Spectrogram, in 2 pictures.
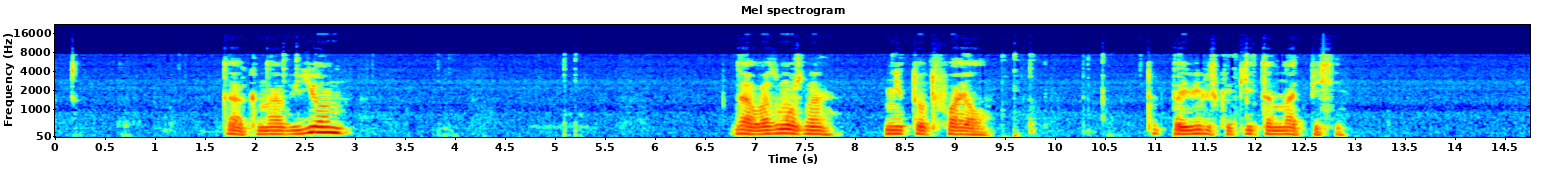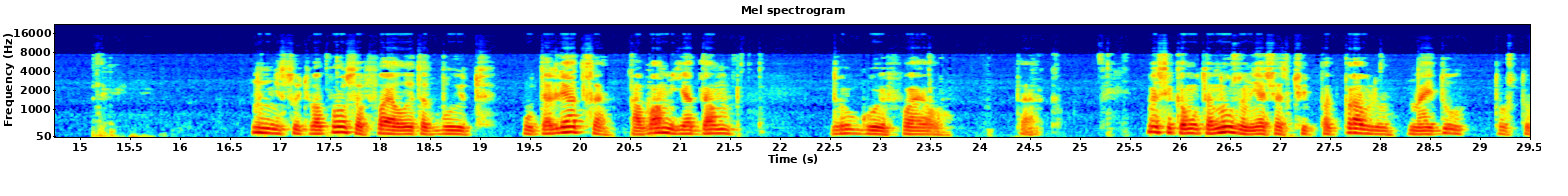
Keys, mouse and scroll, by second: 17.7 click, 17.7-18.0 scroll down 4, 18.8-20.1 scroll down 3, 20.3 KP_1, 21.0-21.7 scroll down 1, 21.8 shift+middle click, 25.2 click, 27.8 click.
